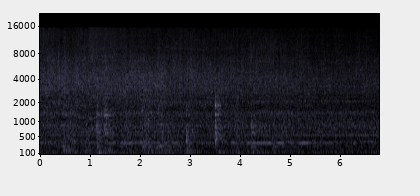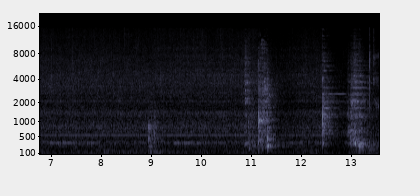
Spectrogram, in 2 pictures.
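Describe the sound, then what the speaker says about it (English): Omena with chili simmering under a lid in a pot, a steady bubbling sizzle with scattered clinks and knocks of pots and utensils, louder clatters near the end. "so don't forget to put in your chili, and then cover. Okay, cover and let it simmer."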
